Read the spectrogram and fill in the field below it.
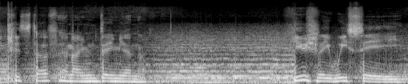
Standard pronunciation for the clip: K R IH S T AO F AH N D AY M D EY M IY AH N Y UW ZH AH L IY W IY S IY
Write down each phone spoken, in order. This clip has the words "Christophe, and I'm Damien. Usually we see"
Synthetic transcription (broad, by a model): K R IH S T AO F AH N AY M D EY M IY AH N Y UW ZH AH L IY W IY S IY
